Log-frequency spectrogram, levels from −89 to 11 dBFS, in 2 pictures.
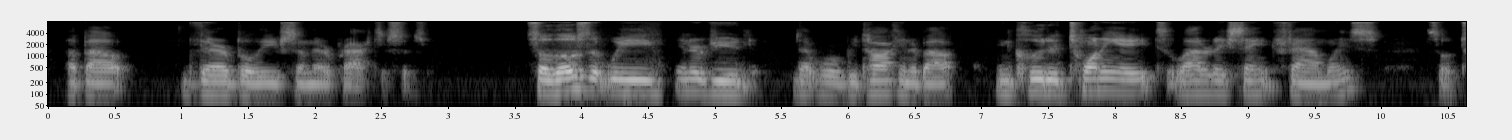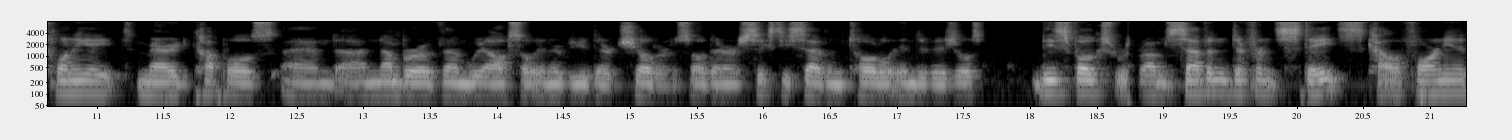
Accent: American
